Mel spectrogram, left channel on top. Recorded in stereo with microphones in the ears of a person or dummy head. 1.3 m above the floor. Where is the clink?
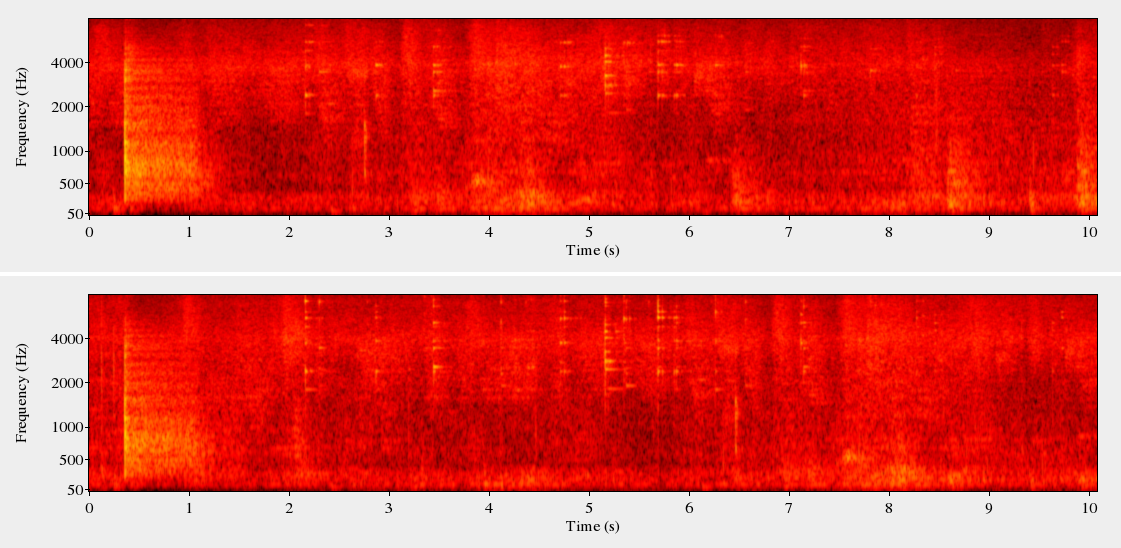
35° right (ahead or behind), 1.6 m.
